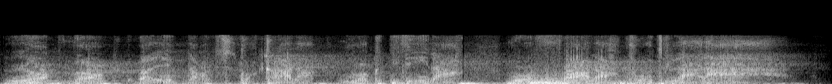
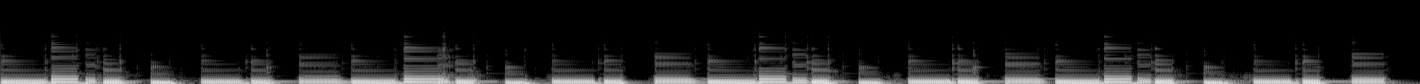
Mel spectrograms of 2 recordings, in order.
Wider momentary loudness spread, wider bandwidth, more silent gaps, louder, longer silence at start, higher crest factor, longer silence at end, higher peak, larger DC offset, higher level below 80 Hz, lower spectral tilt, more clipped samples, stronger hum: first, 12 LU vs 6 LU; first, 4 kHz vs 2.2 kHz; neither; about the same, -15 LUFS vs -16 LUFS; about the same, 0 s vs 0 s; about the same, 10 dB vs 14 dB; about the same, 0.3 s vs 0.3 s; about the same, -2 dBFS vs 0 dBFS; neither; about the same, -18 dBFS vs -18 dBFS; second, -11.5 dB/octave vs -14 dB/octave; neither; neither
